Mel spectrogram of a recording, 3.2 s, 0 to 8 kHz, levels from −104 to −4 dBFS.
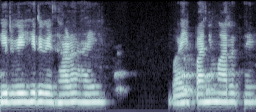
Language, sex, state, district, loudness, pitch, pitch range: Marathi, female, Maharashtra, Chandrapur, -16 LUFS, 185 Hz, 180-190 Hz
